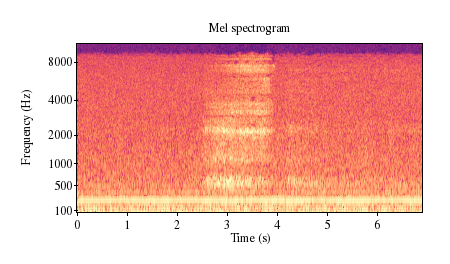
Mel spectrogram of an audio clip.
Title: 🐽 いびきの音 / Snoring Sleep Sound 2025/05/28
